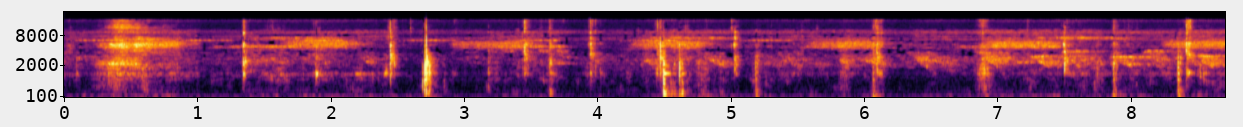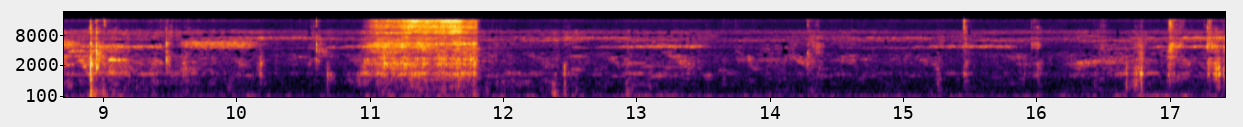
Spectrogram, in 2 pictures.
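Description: Close-up eating sounds: open-mouthed chewing and wet lip-smacking at a steady pace of about one smack every two-thirds of a second, with small mouth clicks. About eleven seconds in there is a brief rush of noise, after which the chewing goes quieter.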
